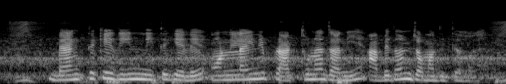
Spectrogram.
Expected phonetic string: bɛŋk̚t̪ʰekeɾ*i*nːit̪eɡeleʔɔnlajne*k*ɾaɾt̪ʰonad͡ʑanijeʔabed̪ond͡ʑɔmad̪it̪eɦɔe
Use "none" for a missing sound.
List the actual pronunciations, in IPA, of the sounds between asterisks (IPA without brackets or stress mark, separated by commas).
i, p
